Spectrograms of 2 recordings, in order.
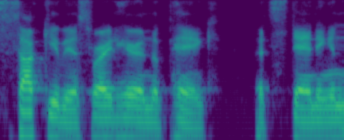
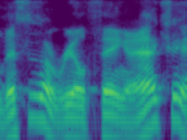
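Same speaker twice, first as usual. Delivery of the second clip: usual speaking voice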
